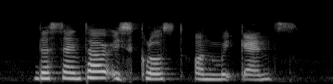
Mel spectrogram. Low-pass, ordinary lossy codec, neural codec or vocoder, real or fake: 7.2 kHz; none; none; real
